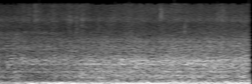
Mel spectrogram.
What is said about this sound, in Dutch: Ik neem de trein weer terug uit Hongarije naar Nederland.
